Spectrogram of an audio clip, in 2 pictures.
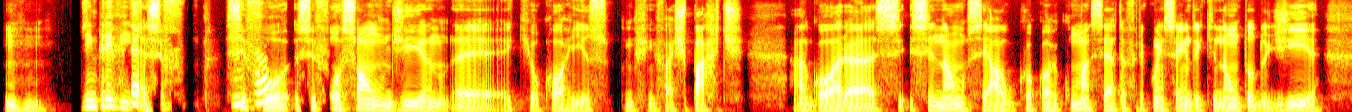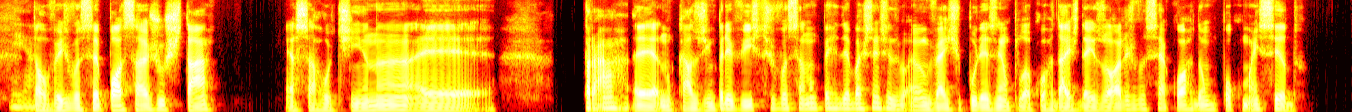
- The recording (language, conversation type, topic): Portuguese, advice, Como posso levantar cedo com mais facilidade?
- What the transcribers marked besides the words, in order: none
